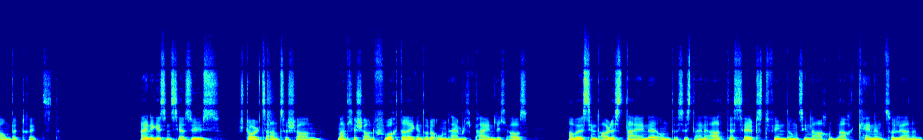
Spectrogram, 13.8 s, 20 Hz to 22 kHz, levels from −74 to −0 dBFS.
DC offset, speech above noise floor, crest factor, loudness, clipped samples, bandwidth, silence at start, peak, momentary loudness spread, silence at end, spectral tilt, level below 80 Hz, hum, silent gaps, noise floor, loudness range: under 0.1%; 52 dB; 18 dB; -31 LUFS; under 0.1%; 17 kHz; 0 s; -14 dBFS; 8 LU; 0 s; -5 dB/octave; -56 dBFS; none; none; -83 dBFS; 2 LU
